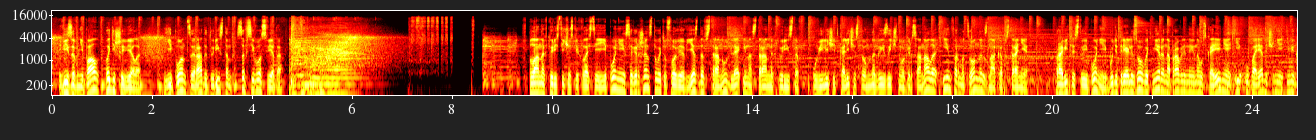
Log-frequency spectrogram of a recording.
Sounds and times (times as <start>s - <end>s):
Music: 0.0s - 6.5s, 8.4s - 24.9s
Speech: 0.1s - 4.7s, 9.4s - 24.9s.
